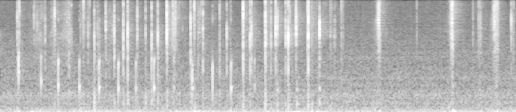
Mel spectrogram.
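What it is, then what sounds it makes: Plastic liquid soap pump bottle. Long acrylic nails tap and scratch the surface of a medium-size plastic pump bottle of Gold Diva moisturising hand soap, which looks full of liquid and is held in one hand beside the mic. The result is a dense run of sharp, bright, dry clicks and crinkly scratching that thins out to a few isolated taps toward the end.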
